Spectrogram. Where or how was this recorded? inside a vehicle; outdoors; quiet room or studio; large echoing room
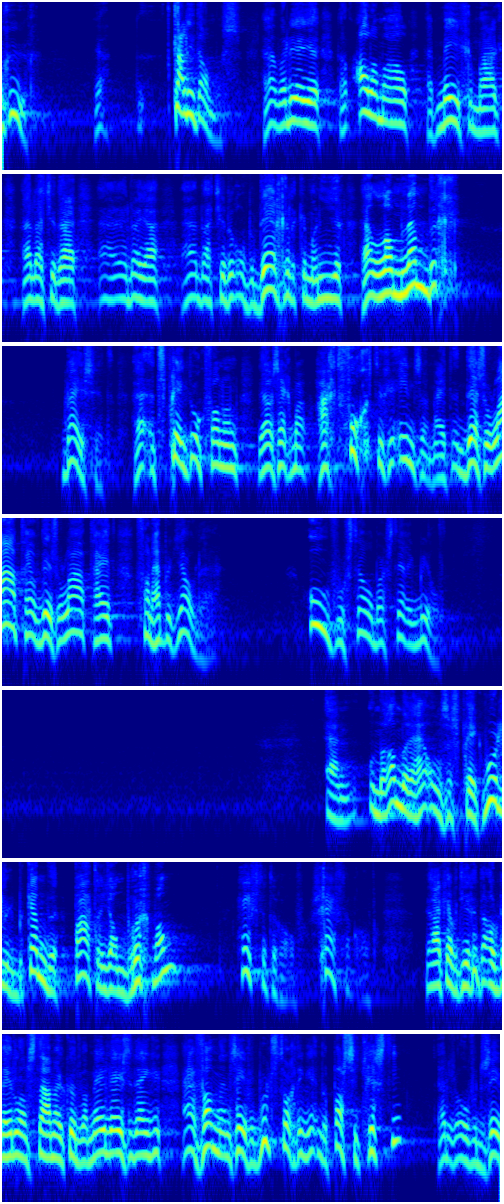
large echoing room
